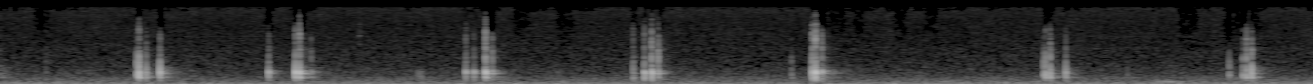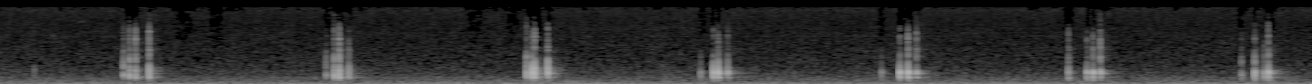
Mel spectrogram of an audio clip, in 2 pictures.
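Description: Fingertips tap steadily on a hard plastic case, close by.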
